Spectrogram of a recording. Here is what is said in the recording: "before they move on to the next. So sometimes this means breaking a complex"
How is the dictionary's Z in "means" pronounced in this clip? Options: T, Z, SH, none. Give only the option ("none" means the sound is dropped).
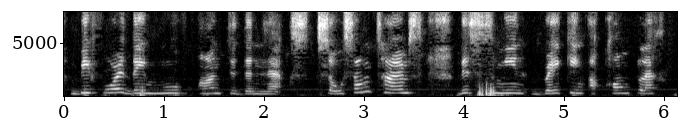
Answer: none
